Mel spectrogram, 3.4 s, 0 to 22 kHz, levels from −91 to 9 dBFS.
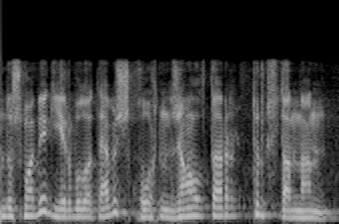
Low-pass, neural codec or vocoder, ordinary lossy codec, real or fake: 7.2 kHz; codec, 24 kHz, 6 kbps, HILCodec; none; fake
